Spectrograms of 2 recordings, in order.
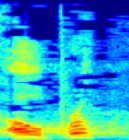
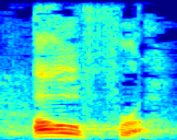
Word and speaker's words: Oprah: oprah i said oprah i know it's oprah but when you want to disgrace somebody you pronounce their name wrong ophra amen we we got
